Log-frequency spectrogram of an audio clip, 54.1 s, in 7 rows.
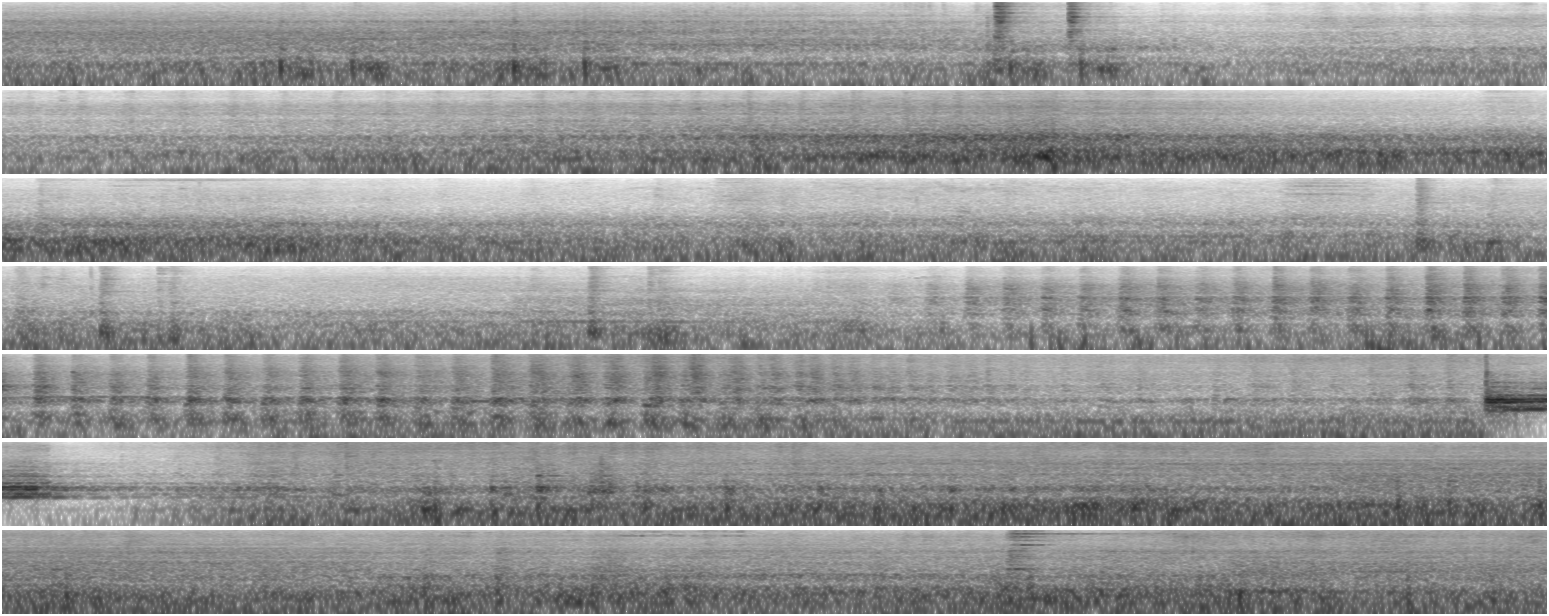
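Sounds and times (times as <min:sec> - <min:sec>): train wheels clattering on rails: 0:00.0 - 0:24.6, 0:25.7 - 0:54.0
train horn toot: 0:38.3 - 0:39.6.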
